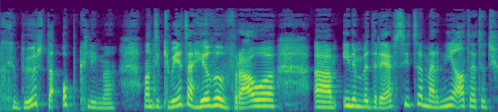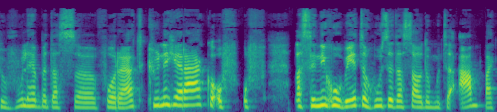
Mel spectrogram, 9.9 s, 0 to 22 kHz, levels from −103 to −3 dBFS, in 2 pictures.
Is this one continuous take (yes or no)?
yes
